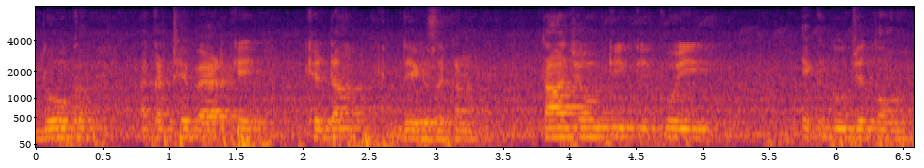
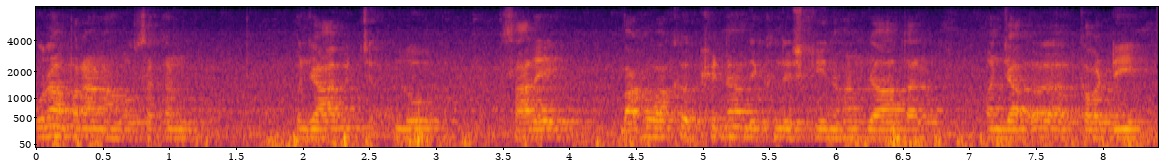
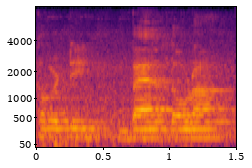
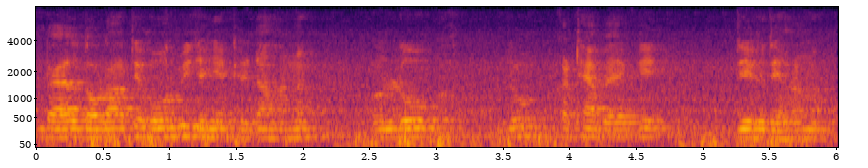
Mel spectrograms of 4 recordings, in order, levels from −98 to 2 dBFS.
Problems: none marked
